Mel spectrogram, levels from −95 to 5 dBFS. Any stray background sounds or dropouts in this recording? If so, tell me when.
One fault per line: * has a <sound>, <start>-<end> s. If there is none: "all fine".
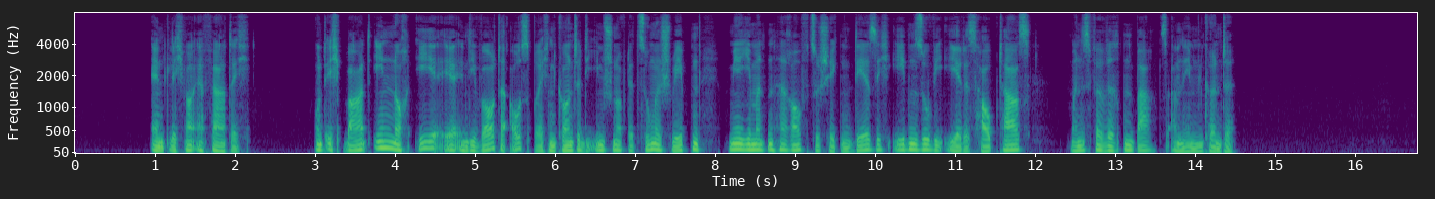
all fine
